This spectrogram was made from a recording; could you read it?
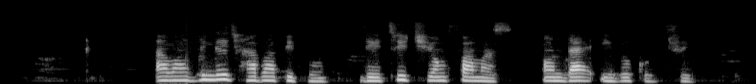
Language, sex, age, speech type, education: Nigerian Pidgin, female, 30-45, spontaneous, tertiary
